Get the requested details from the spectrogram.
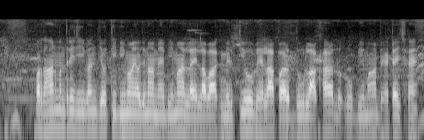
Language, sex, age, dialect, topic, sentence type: Maithili, male, 31-35, Bajjika, banking, statement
